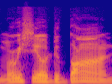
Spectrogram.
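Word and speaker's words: Mauricio Dubón: Mauricio Dubon is the correct pronunciation.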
